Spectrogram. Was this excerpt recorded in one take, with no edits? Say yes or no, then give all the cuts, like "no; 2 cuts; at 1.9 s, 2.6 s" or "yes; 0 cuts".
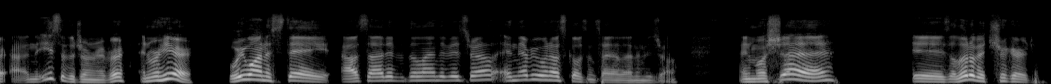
no; 1 cut; at 1.3 s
